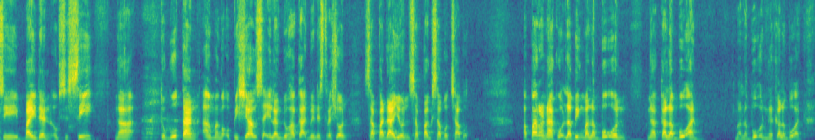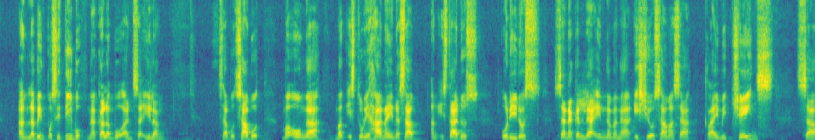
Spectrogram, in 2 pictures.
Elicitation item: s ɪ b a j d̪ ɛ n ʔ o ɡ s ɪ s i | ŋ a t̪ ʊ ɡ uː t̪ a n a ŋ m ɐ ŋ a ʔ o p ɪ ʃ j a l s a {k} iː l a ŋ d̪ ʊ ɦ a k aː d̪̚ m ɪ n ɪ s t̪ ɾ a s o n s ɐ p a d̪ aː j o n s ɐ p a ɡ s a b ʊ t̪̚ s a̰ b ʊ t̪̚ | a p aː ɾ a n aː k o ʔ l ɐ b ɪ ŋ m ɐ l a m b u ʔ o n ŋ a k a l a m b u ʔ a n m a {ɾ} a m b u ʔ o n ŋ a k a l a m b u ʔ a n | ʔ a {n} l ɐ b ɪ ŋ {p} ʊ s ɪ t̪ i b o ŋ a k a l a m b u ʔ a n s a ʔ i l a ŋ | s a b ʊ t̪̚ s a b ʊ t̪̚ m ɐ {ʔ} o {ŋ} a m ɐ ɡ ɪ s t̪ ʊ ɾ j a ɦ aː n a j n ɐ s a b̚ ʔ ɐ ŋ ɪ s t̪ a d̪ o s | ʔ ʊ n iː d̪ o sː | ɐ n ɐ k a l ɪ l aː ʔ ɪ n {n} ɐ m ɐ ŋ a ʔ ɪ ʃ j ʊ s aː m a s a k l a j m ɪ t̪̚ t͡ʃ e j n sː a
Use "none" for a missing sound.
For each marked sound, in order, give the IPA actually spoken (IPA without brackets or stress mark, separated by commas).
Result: ʔ, l, ŋ, p, ʔ, ŋ, ŋ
